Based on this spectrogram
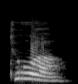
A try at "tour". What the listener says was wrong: Tour, very good.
